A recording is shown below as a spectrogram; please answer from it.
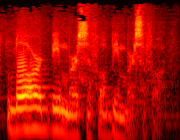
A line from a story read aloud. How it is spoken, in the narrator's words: Michael … blood running from his mouth, and he was softly praying with his muted voice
